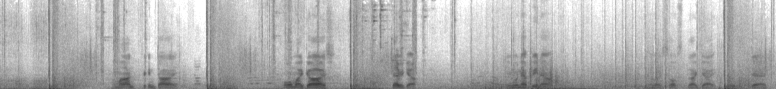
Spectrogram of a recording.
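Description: Rifle shots crack one at a time, with pauses between them.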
